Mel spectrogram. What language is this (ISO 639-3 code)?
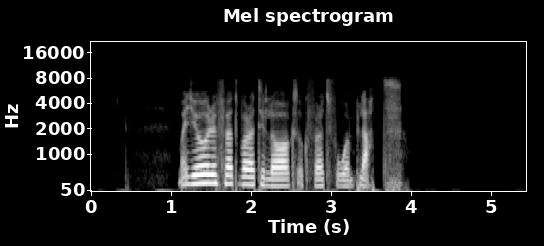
swe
